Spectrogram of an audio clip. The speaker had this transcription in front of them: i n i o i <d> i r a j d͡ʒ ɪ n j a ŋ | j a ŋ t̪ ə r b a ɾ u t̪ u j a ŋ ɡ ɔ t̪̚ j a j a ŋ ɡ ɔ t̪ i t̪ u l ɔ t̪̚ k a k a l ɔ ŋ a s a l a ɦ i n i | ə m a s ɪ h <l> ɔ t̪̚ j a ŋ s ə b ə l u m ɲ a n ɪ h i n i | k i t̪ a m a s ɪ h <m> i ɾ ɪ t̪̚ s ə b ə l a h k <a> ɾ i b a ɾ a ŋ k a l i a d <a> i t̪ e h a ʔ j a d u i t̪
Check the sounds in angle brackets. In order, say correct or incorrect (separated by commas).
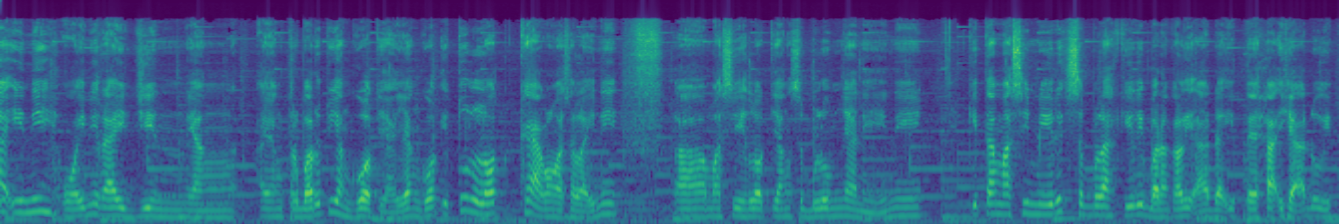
incorrect, correct, correct, incorrect, correct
